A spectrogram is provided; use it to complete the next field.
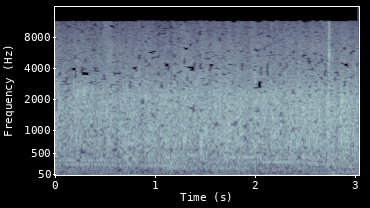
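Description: Steady applause from a crowd for the first person to guess correctly, a dense continuous patter of many hands clapping at an even, fairly loud level for the full few seconds, with no voices standing out.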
